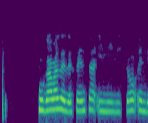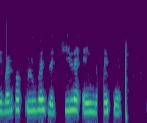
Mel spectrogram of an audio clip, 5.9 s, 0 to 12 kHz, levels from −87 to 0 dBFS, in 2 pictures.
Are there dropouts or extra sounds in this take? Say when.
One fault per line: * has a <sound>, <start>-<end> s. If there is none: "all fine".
* has a dropout, 4.9-5.0 s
